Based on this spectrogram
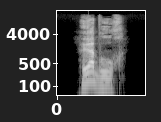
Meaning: audiobook
- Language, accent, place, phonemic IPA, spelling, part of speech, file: German, Germany, Berlin, /ˈhøːɐ̯ˌbuːx/, Hörbuch, noun, De-Hörbuch.ogg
